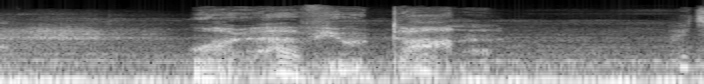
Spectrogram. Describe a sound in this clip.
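An elderly man speaks calmly and closely.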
